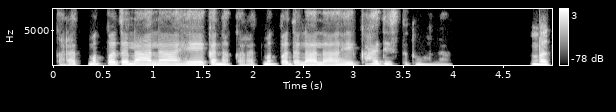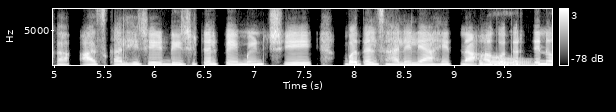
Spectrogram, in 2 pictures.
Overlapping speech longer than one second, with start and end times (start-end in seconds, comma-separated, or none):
none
